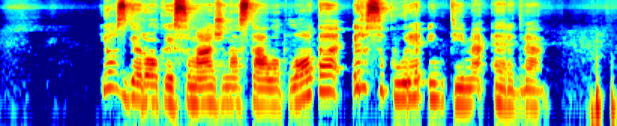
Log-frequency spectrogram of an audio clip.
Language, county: Lithuanian, Vilnius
